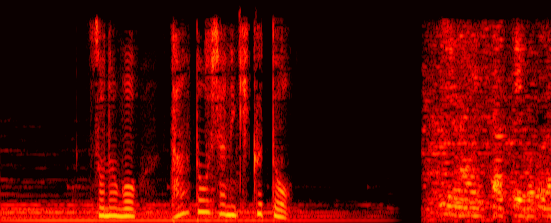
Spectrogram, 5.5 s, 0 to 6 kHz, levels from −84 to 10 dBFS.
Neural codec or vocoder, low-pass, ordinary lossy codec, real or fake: none; 5.4 kHz; AAC, 32 kbps; real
